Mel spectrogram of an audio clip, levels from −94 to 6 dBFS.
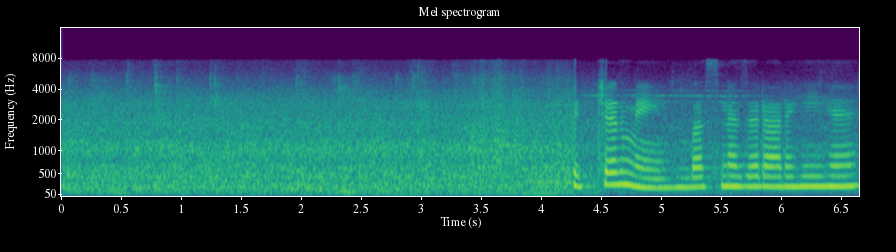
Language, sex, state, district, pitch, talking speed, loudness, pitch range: Hindi, female, Punjab, Kapurthala, 225 Hz, 65 wpm, -17 LUFS, 215-225 Hz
